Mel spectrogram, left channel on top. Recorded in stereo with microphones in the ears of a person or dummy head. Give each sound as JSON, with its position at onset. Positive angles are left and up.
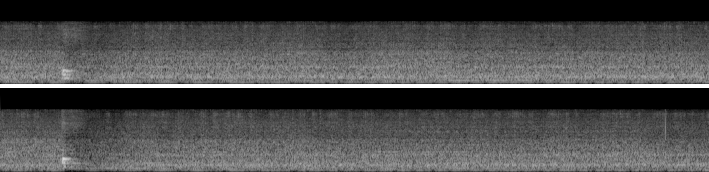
{"t": 0.6, "sound": "a whoosh", "side_deg": -50, "distance_m": 0.5}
